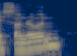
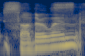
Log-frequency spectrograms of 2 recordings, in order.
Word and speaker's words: Sunderland: at Ty Sunderland. Ty S U N D E R L A N D, not Ty Sutherland, as some that was a big pronounce thing.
